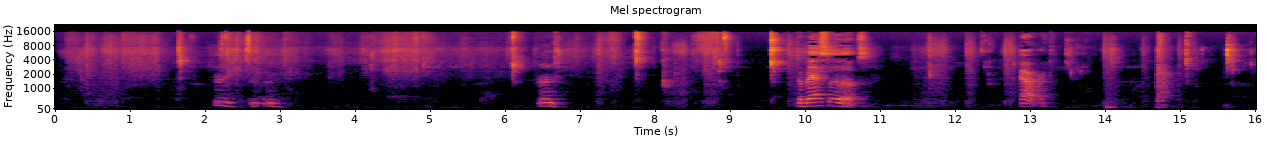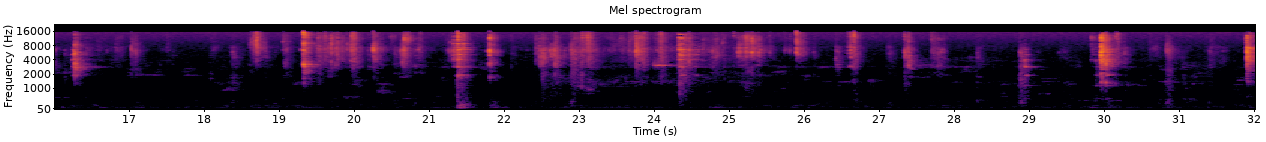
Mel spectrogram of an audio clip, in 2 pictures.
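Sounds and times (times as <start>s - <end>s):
chewing and mouth smacks: 7.6s - 9.8s, 11.6s - 13.9s, 15.0s - 17.2s, 18.2s - 29.0s.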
